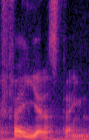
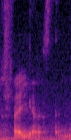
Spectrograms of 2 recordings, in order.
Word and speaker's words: Feierstein: ¿Cómo se pronuncia? Así como se escribe, Feierstein, Daniel Feierstein.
